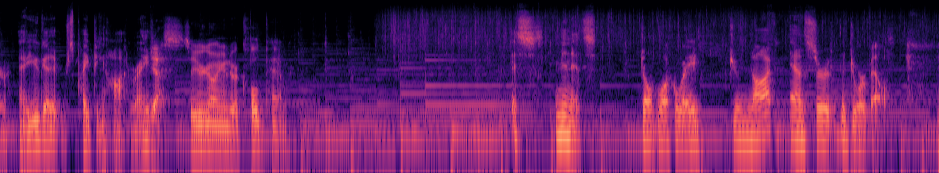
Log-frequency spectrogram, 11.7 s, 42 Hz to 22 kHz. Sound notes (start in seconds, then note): 4.6 food sizzling; 5.5 gentle music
